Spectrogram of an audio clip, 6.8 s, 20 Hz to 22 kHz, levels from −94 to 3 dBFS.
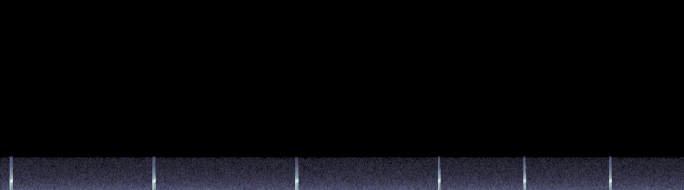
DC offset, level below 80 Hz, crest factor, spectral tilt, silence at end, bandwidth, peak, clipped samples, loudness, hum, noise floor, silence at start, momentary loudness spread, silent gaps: under 0.1%; -58 dBFS; 24 dB; -4 dB/octave; 3.85 s; 4 kHz; 0 dBFS; under 0.1%; -21 LUFS; none; -59 dBFS; 1.5 s; 2 LU; none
